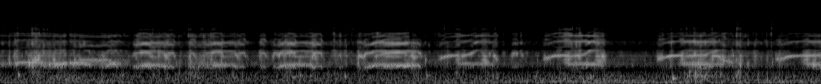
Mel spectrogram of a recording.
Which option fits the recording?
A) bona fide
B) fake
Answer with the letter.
B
